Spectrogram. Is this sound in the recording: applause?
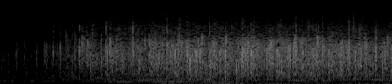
yes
